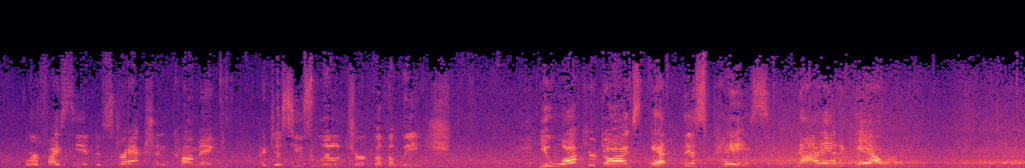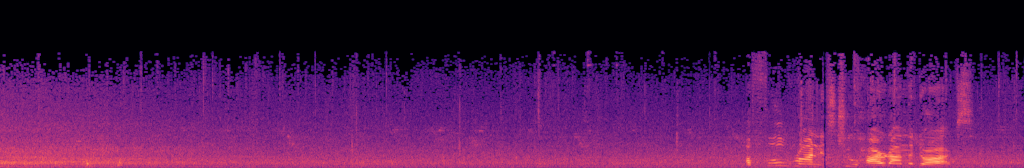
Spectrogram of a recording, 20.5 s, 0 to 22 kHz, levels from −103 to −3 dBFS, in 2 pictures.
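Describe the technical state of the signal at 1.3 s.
At 1.28 s, an 11.6 ms block of digital silence, fitting an unfilled 512-sample buffer, cuts abruptly to silence: a sharp tick, not a faded dropout.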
